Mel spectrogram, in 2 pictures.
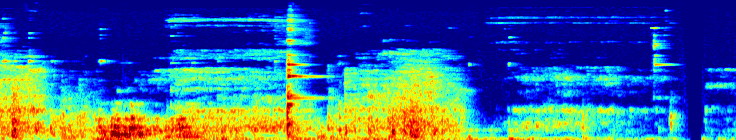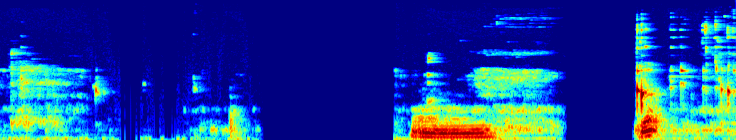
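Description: A beer glass clinks and knocks on a table while beer is poured, with sharp clinks scattered among bubbly pouring sounds and soft movement, close and fairly quiet, with brief gaps of near silence.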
